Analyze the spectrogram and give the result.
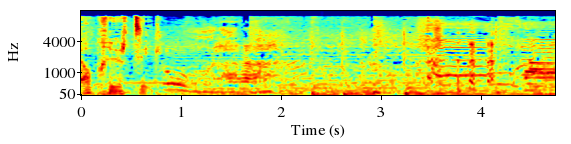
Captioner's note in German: Stöhnend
